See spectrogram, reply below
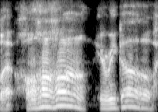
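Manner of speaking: very poor put-on French accent, high and slow. Starting a reading for a donor, in a very poor fake French accent. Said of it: "I'm faking a very poor French accent".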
